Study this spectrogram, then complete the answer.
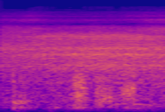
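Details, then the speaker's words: Pressure test of a plastic intake manifold on a metal plate: a steady sharp hiss with no low rumble. Boost leak where the plastic meets the metal plate. "It's coming from the where the plastic meets the metal."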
